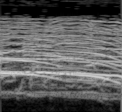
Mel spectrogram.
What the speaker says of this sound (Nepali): सारा हुटिङ गर्नु पऱ्यो नि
